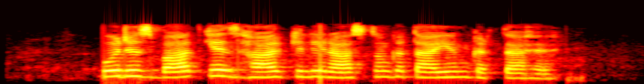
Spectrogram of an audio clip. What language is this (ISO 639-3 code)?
urd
